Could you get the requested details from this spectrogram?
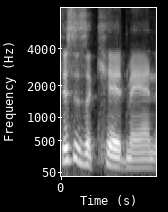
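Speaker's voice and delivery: ordinary talk, nothing marked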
